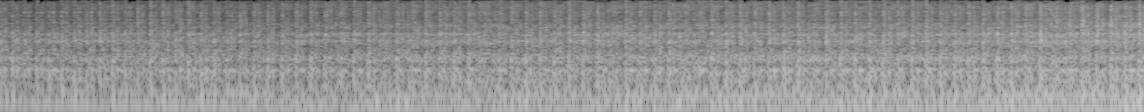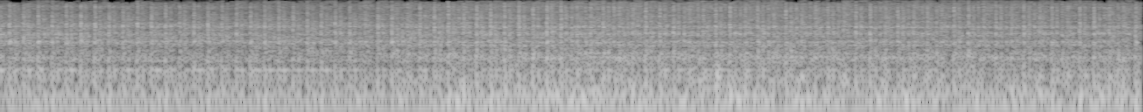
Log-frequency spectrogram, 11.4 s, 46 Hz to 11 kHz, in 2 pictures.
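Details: Cummins 4-cylinder diesel with a fairly regular knock, roughly 214 a minute, over the clatter, strengthening slightly; engine timing mentioned; abnormal engine knock, cause unclear.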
